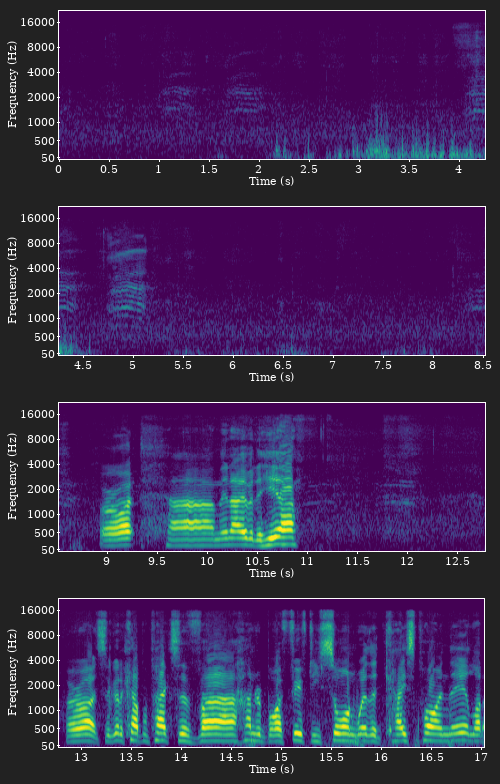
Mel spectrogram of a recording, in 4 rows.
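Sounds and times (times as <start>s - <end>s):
crows cawing: 1.0s - 2.3s, 4.0s - 6.2s, 8.2s - 9.6s, 11.0s - 12.7s.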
